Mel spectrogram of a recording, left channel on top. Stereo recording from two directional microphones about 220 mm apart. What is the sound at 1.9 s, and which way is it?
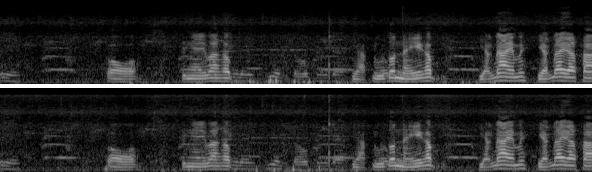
Speech, 20° left (ahead or behind).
